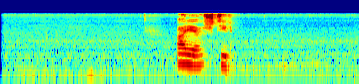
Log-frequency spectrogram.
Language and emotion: Russian, neutral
